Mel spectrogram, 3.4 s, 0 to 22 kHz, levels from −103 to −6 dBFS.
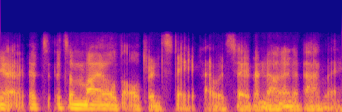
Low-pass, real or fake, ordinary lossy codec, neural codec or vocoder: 7.2 kHz; fake; Opus, 24 kbps; codec, 16 kHz, 2 kbps, FreqCodec, smaller model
